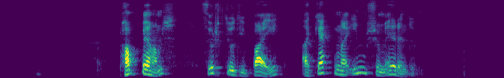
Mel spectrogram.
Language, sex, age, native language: Icelandic, male, 50-59, Icelandic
